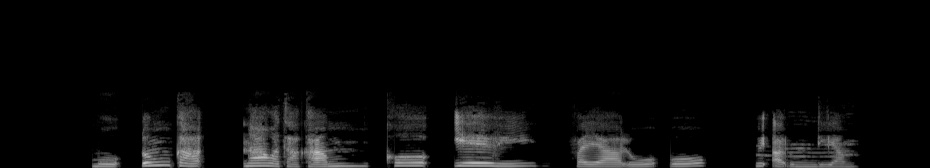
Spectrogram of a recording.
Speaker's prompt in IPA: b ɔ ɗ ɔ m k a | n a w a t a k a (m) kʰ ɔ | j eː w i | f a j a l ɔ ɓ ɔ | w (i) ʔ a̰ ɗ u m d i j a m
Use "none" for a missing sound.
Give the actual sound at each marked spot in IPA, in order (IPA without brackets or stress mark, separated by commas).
m, i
